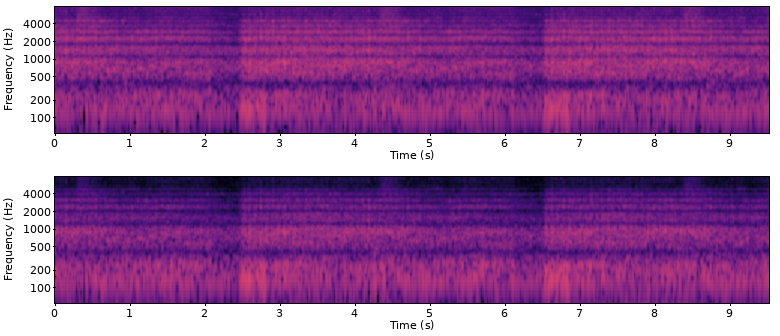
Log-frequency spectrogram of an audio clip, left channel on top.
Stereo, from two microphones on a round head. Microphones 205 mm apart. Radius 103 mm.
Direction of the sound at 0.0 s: 60° left (ahead or behind).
